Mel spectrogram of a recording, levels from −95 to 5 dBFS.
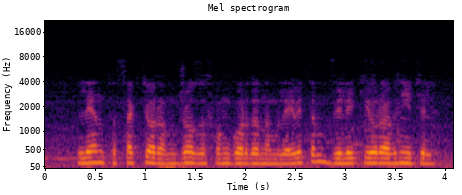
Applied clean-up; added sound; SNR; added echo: none; none; none; none.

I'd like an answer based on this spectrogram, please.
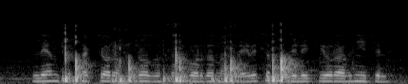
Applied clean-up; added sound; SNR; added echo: none; Tap; -5 dB; none.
